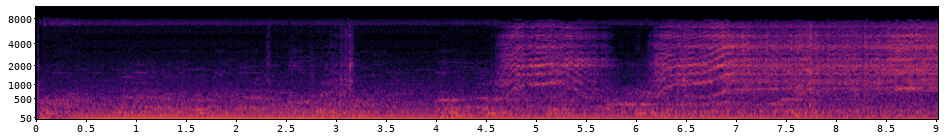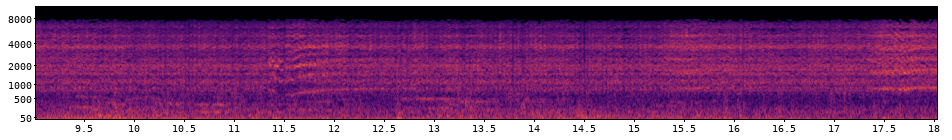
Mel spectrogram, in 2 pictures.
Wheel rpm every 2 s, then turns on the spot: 0, 0, 40, 130, 230, 230, 220, 230, 230.
none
